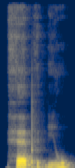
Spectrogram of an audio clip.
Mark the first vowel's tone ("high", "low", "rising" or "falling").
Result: high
